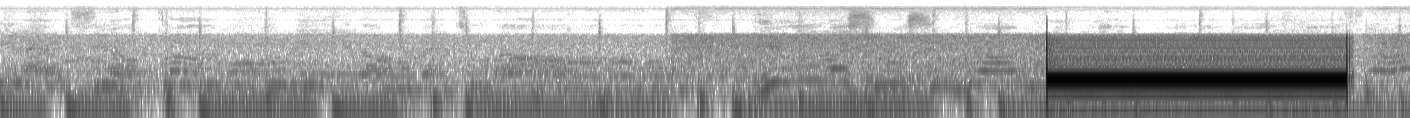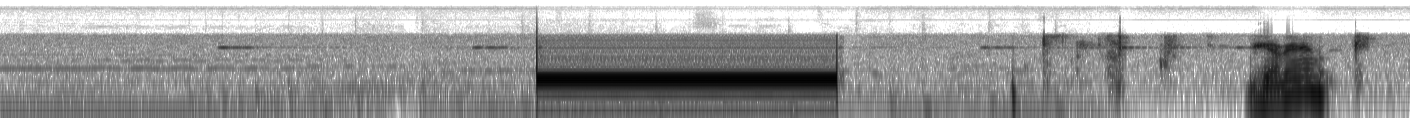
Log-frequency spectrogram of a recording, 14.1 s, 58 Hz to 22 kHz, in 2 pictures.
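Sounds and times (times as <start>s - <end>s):
faint noise: 0.0s - 14.0s
long steady telephone ringback tones: 5.2s - 6.8s, 9.8s - 11.3s
speech: 13.4s - 13.8s.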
